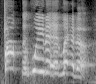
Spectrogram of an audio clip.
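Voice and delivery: high-pitched mock defiance; retold insult, pitched high; defiant retort. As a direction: imitate a scornful clapback to a diva. Acted retort to the boast.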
